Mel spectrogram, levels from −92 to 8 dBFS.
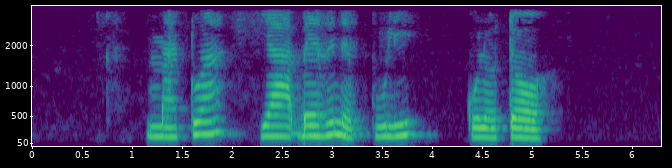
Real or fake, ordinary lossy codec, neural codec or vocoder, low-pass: real; AAC, 24 kbps; none; 3.6 kHz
